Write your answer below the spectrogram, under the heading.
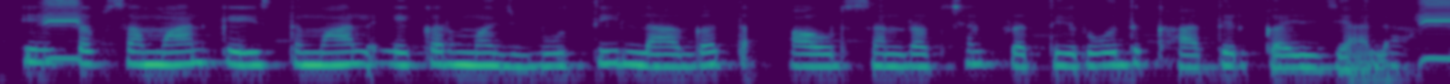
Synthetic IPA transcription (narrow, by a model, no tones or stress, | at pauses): eɦsəbsamankeɪst̪emalekəɾməd͡ʒbut̪ilaɡət̪aʊɾsənɾəkt͡ʃʰənpɾət̪iɾod̪ʱkʰat̪ɪɾkəɪld͡ʒa̰ːla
